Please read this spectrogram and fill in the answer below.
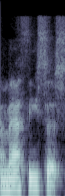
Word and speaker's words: mathesis: methis universalis oh yeah mathesis as in mathematics weirdly enough okay yeah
